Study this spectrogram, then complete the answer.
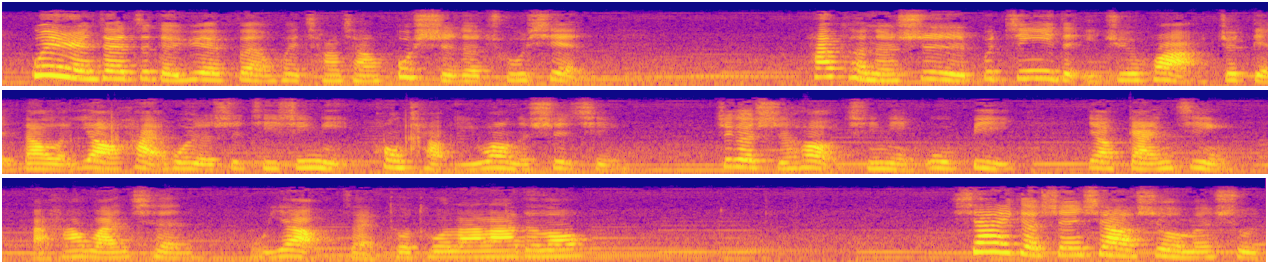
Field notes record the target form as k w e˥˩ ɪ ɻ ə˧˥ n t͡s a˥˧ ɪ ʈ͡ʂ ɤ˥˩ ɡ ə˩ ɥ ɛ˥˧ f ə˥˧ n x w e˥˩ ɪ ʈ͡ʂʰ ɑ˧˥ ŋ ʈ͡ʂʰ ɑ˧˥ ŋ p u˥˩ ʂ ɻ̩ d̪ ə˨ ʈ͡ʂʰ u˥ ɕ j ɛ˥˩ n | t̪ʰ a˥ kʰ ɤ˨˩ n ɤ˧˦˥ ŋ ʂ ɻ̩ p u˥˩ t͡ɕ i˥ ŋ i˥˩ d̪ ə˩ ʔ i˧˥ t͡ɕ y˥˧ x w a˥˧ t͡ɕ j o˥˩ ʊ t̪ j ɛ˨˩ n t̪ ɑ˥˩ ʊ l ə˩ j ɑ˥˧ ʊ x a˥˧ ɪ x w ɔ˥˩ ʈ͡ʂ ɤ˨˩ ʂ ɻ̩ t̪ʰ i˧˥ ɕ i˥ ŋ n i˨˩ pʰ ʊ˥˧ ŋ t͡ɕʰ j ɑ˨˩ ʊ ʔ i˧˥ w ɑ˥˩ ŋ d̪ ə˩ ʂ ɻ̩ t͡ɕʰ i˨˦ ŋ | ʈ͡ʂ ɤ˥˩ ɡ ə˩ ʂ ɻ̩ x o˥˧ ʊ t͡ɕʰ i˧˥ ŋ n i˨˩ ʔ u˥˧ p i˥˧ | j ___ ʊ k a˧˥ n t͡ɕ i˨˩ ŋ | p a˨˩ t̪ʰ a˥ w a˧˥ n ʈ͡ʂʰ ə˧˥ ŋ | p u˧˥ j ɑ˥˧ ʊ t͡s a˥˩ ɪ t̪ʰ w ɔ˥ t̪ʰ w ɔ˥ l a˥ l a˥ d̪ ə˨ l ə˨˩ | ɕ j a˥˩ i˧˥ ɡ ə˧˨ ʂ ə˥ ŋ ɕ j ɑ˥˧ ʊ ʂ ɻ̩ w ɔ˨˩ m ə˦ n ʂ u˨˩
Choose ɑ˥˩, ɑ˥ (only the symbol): ɑ˥˩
